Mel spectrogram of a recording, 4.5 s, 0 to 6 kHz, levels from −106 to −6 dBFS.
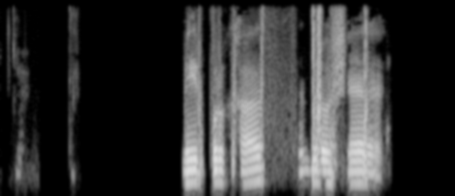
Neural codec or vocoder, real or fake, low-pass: none; real; 5.4 kHz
